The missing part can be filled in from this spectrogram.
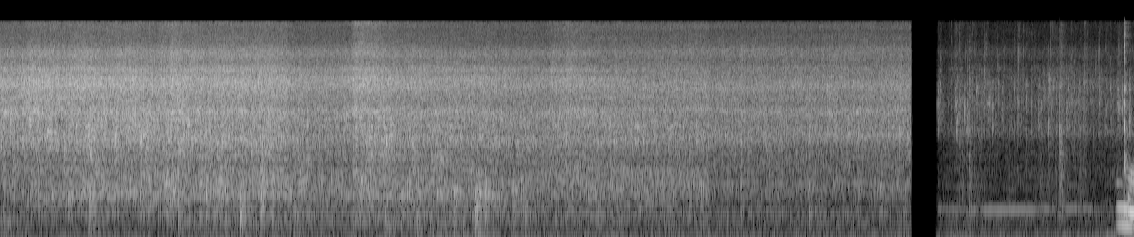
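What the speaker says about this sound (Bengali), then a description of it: "তেল গরম হয়ে গেছে, এবার মাছের মাথাগুলোকে দিয়ে" Fish heads sizzle loudly in hot oil in a kadai, a continuous crackling hiss that holds steady, then briefly drops out before resuming more quietly.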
